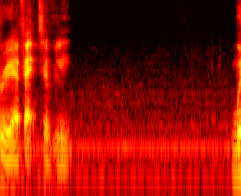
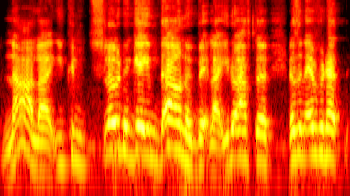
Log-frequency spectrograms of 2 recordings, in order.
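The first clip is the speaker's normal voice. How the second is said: higher, louder mock pleading; young player arguing; 11 semitones higher, 6 dB louder than usual. Young player pushing back on coaches, high mock protest. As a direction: argue it like a cocky youth player. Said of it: "But I was always like".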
